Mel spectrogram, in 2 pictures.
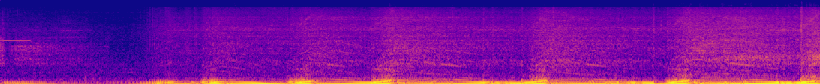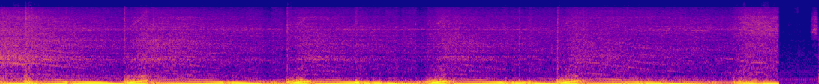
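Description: Track car engine with a modified exhaust system revving repeatedly in steady, loud, rhythmic pulses that rise and fall, close up and with no talking.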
